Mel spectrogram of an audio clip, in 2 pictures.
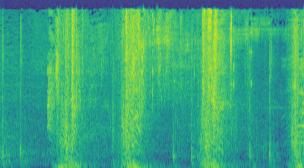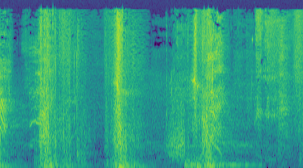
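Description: Blows land in a scuffle with heavy thuds.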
